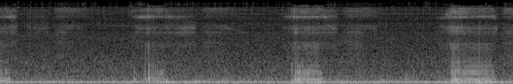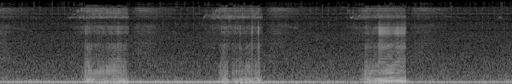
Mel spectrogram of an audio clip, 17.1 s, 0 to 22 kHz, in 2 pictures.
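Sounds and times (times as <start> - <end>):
puppy snoring: 0.0 - 1.4, 2.2 - 4.1, 4.7 - 6.4, 7.3 - 9.0, 9.7 - 11.2, 11.9 - 13.5, 14.3 - 15.8
steady low hum: 0.0 - 17.0.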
